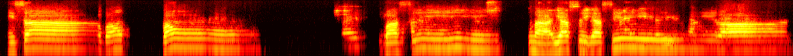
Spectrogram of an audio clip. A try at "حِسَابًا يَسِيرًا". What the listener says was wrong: এখানে হিসাবাও হবে না, বা ইয়া দুজাবার বাই। হিসাবাই ইয়াসিরন নয়, দুজাবার থামলে এক জাবার গণ্য করে একালি টান দিয়ে পড়তে হবে। তাহলে আয়াতটি হবে, فسوف يحاسب حسابا يسيرا।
